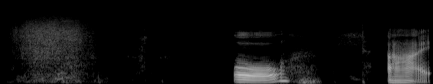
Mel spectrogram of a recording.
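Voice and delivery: "F", "l", "I" as isolated sounds with long gaps; sounding out. Shown as a demonstration. Teacher writes each sound of fly, sounding out slowly. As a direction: stretch out "F", "l", "I" separately while writing. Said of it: "So I'll write those sounds".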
